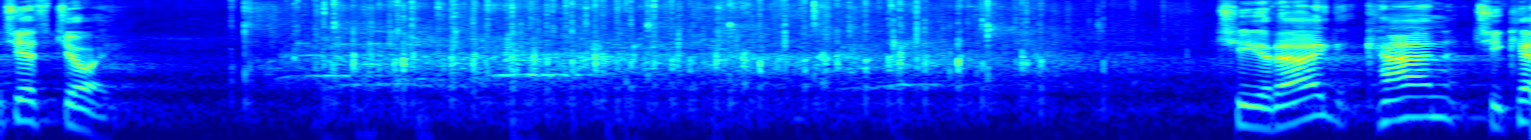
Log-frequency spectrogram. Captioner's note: audience applauds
